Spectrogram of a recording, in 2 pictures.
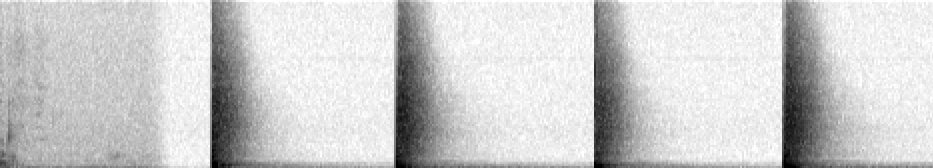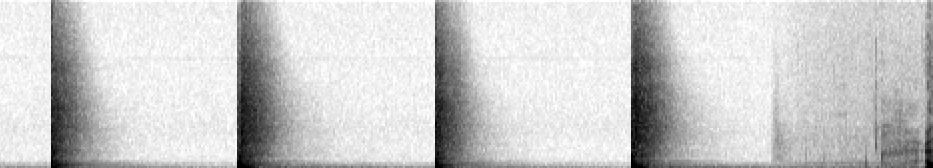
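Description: Snare drum struck with single strokes, eight in all about every second and a half, each ringing out briefly. The strokes alternate between a regular wooden drumstick and a Promark Thunder Rod (a bundle of thin dowels), and every other stroke is clearly louder.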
